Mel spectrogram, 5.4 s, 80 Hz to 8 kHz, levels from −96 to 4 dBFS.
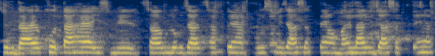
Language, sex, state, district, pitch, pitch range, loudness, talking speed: Hindi, female, Bihar, Vaishali, 265 Hz, 255-270 Hz, -16 LUFS, 210 wpm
